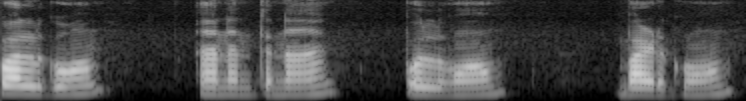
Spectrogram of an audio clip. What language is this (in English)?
Kashmiri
